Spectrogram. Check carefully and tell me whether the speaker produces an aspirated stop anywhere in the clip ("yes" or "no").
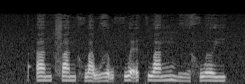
no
